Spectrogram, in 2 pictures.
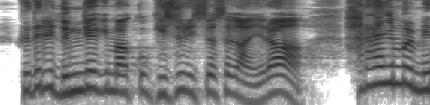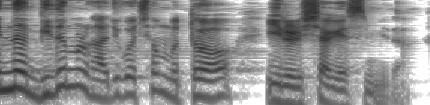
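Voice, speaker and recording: A male pastor preaching with emphasis and plenty of rhetorical questions. His voice sits high for a man and moves through a very lively pitch range. He leans into every point for the congregation. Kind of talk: sermon.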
